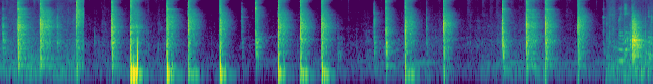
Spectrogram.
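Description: Wooden mallet knocking slats of a wooden cradle frame into their joints, a run of sharp knocks about two a second with a couple of short pauses.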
